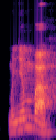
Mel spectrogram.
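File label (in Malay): "menyembah", Malay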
